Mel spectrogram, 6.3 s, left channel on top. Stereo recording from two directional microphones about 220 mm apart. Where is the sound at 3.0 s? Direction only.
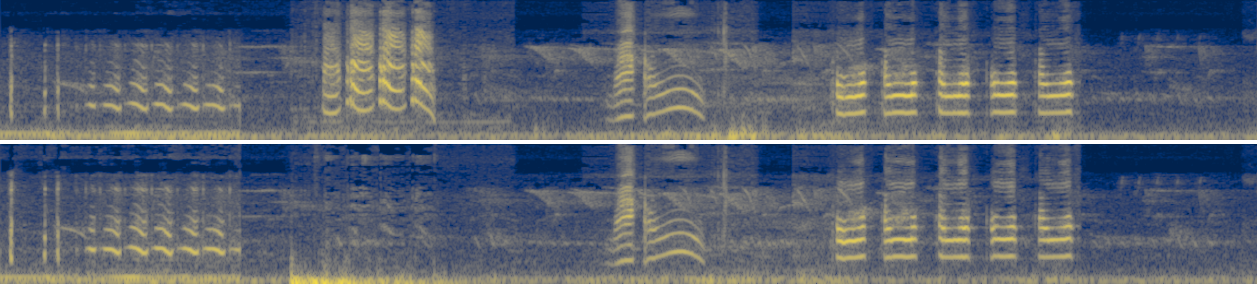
Centre (ahead or behind).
